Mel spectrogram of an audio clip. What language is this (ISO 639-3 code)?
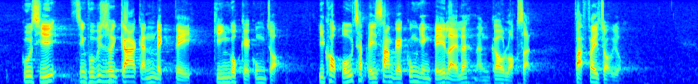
yue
